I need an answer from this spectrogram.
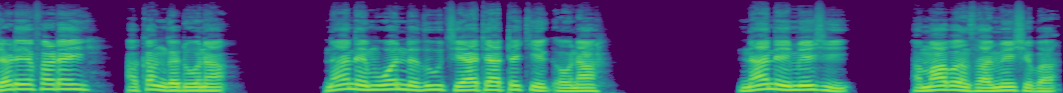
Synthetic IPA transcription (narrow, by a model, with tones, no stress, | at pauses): dɐ˦ɽeː˦ɸɐ˦ɽa˦j | ʔa˨kɐ˦˨ŋɡɐ˦doː˦naː˦ | na˦neː˨mi˦wɐ˦nda˨zuː˦t͡ʃɪ˨jaː˦taː˦tɐ˦kʲeː˨kʼa˨wnaː˦ | na˦neː˨meː˦ʃ̬i˨ | ʔa˨mːaː˦bɐ˨ns̬aː˨meː˦ʃi˨ba˦ʔ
